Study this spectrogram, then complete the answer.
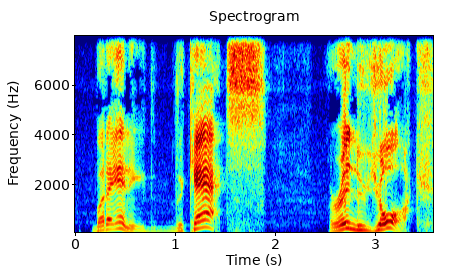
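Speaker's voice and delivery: very loud, high, slow, halting, dramatic delivery. Doing a bit with someone set to add a string hit after, give a dramatic slow Christopher Walken read. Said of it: "after I do this voice".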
